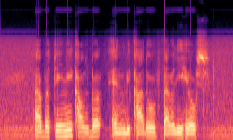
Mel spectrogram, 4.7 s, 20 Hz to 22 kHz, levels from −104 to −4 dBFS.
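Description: Gain pumping runs through the whole speech clip. The level swings by around 20 dB. Loud and quiet parts sit close together and sound squashed. The likely cause is input gain set far too high, with a fast limiter clamping down on each peak.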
